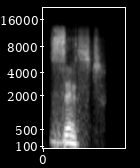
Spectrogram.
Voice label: "zest", Indian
